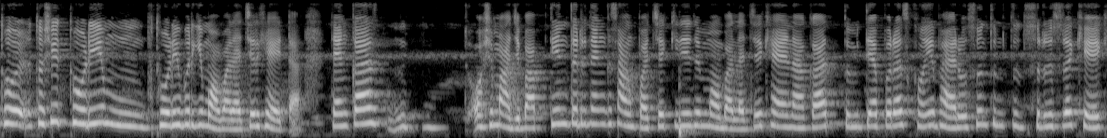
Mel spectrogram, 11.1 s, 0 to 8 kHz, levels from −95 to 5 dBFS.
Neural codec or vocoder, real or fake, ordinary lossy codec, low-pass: none; real; none; 7.2 kHz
